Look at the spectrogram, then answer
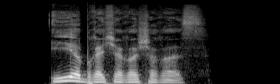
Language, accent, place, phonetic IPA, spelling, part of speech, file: German, Germany, Berlin, [ˈeːəˌbʁɛçəʁɪʃəʁəs], ehebrecherischeres, adjective, De-ehebrecherischeres.ogg
- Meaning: strong/mixed nominative/accusative neuter singular comparative degree of ehebrecherisch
